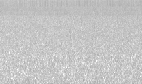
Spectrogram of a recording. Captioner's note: none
